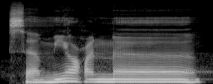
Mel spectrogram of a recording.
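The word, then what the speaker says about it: سَمِعْنَا: এক সেকেন্ড টানো হবে সামিনা সামিনা এখানে আইনের উচ্চারণ করতে হবে সামিনা দেখুন আইনের উচ্চারণ কিন্তু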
